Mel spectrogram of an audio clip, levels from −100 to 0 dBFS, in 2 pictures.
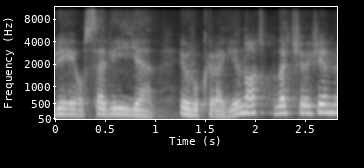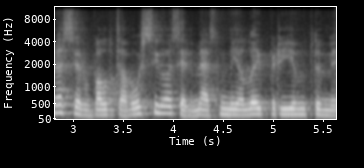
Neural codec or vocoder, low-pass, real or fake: codec, 16 kHz in and 24 kHz out, 0.6 kbps, FocalCodec, streaming, 2048 codes; 10.8 kHz; fake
